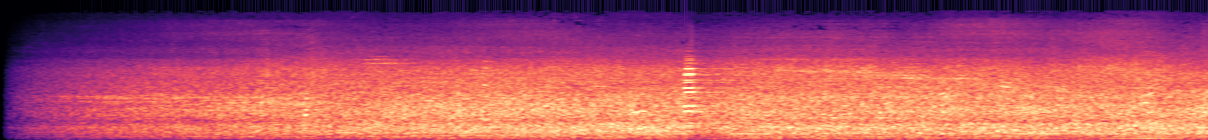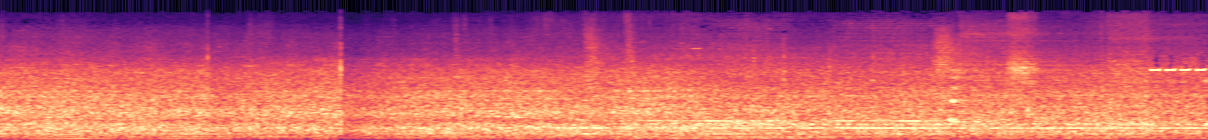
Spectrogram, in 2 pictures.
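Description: Steady city street traffic noise with a Nova Bus LFS city bus running as it pulls up, a short horn toot about seven seconds in. Near the end a rapid, high beeping starts as the bus stands at the stop.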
